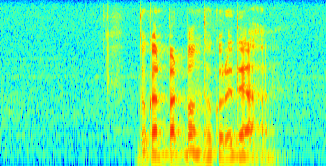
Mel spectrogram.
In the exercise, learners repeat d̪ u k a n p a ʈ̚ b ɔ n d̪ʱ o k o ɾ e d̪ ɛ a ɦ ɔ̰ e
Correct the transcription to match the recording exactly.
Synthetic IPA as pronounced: d̪ o k a n p a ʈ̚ b ɔ n d̪ʱ o k o ɾ e d̪ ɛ a ɦ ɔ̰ e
